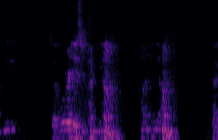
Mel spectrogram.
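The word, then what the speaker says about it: פנים: So the word is panyam, panyam.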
